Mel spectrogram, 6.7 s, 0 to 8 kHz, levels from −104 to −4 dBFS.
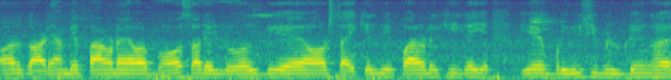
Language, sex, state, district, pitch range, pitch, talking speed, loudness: Hindi, male, Haryana, Rohtak, 130-135 Hz, 135 Hz, 205 wpm, -14 LUFS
